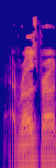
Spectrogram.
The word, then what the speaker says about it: Rosebro: Rosebro, did I pronounce it? Yeah, that's right. Just in case you know, I do know how to pronounce my last name. It's not Rosenberger, although I've heard all kinds of things.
